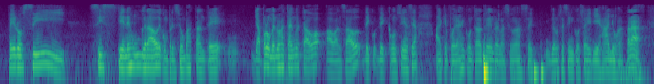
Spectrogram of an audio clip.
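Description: With music in the background, a man talks at a fairly slow pace and ordinary pitch variation. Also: medium pitch for a man. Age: 70s. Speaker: class participant. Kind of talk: class discussion.

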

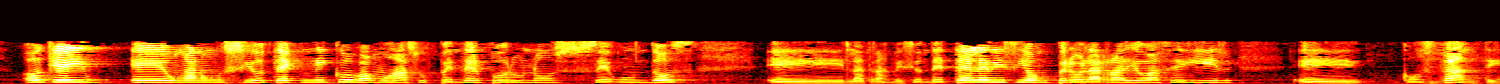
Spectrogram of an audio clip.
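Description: A woman talks at a very slow pace, her fairly high pitch showing ordinary pitch variation. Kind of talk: spiritual teaching talk.

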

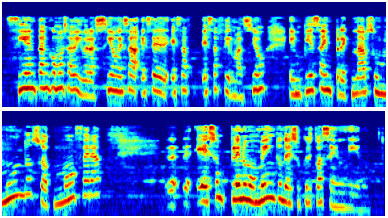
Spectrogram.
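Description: Backed by music, a woman speaks at a high pitch. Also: ordinary pitch variation. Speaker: spiritual teacher leading an online class. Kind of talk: guided meditation, slow solemn spiritual invocation; casual chat with online class. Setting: live video call streamed to online audience. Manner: slow, calm, reverent, measured; gentle, soothing, devotional.

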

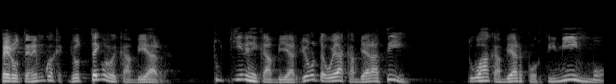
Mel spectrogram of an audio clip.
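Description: A man's somewhat breathy, fairly high voice at a fairly quick pace, with very wide pitch swings and big swings in loudness. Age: 50s. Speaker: spiritual teacher. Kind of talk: spiritual class. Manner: halting.

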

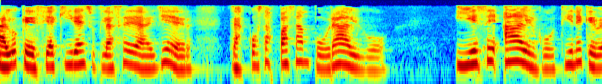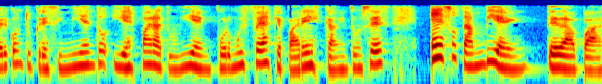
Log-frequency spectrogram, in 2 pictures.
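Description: With a somewhat breathy, medium-pitched voice, a woman talks at a fairly slow pace and ordinary pitch variation. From Panama. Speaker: spiritual teacher and livestream host. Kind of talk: livestream class with guided meditation. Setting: YouTube livestream.

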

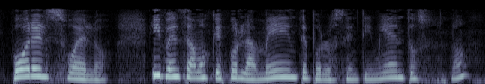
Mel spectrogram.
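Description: A woman with a fairly high pitch sounds animated and somewhat breathy. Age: 50s. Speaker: spiritual teacher. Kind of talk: lecture.

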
